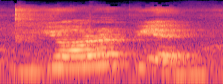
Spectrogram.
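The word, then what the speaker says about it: European: उच्चारण पे ध्यान दें, यूरोपियन, य से फिर स्टार्ट हो रहा है, यहाँ पे ई लिखा है, लेकिन अब जब हम बोलते हैं आवाज कैसे आ रही है? य की, यूरोपियन।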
